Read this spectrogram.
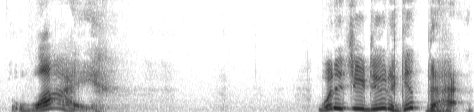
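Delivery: high, mock-flabbergasted demand; astonished questioning. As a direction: act out amazed disbelief, voice shooting up. Journalist astonished by the award.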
